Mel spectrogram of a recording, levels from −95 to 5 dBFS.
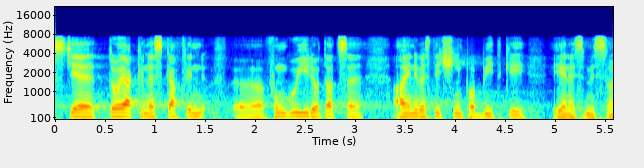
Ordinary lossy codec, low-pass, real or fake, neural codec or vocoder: MP3, 96 kbps; 7.2 kHz; real; none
